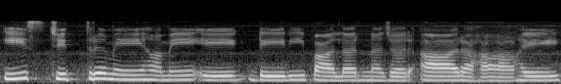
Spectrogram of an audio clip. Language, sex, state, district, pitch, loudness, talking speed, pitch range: Hindi, male, Madhya Pradesh, Dhar, 200 Hz, -14 LUFS, 115 wpm, 190-220 Hz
